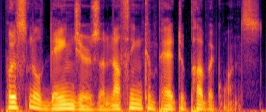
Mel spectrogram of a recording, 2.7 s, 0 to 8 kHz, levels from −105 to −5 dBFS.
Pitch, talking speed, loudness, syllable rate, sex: 95 Hz, 180 wpm, -18 LUFS, 6.4 syllables/s, male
